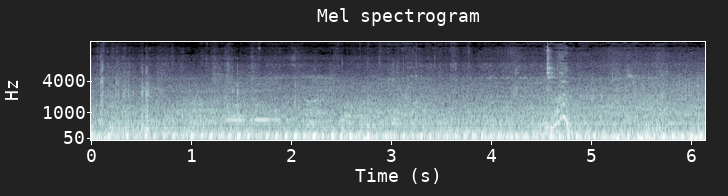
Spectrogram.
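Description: Steady low rumble of outdoor background noise on a handheld microphone, with a brief faint call about four and a half seconds in.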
